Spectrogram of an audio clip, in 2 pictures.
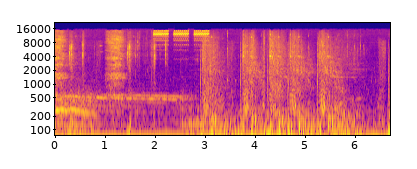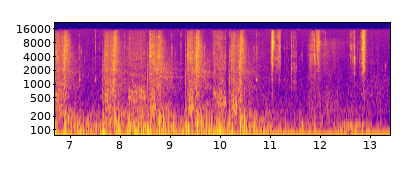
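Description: Shotgun fire in the video game Metro: Last Light, a rapid series of repeated blasts and impacts mixed with chaotic combat noise, steady and fairly loud over a constant low hum.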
